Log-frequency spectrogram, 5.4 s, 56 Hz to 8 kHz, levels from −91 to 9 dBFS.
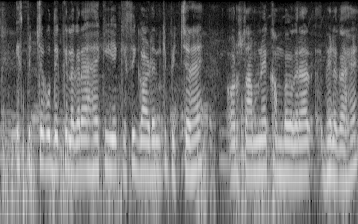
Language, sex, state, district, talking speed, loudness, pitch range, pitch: Hindi, male, Chandigarh, Chandigarh, 245 wpm, -14 LUFS, 170-190 Hz, 175 Hz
